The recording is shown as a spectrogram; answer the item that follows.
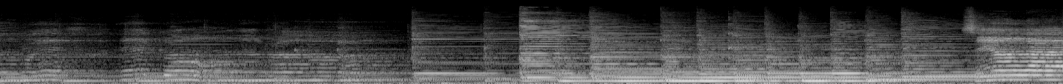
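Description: Indie band recording: guitar strummed over held chords, with a vocal line in the background, growing fuller and louder about halfway through.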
